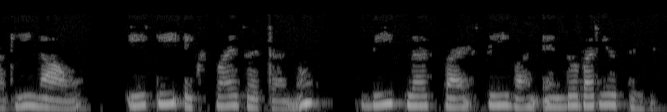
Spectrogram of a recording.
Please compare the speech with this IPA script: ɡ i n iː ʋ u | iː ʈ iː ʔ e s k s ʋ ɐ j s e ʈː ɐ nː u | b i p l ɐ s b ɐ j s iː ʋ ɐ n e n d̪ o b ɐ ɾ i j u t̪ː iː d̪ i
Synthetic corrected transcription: ɡ i n aː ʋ u | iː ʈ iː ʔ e k s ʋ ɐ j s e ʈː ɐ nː u | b i p l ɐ s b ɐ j s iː ʋ ɐ n e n d̪ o b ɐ ɾ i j u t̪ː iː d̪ i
